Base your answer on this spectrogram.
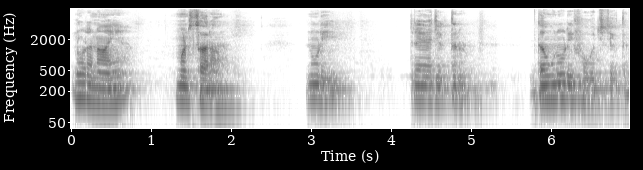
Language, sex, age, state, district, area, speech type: Dogri, male, 18-30, Jammu and Kashmir, Udhampur, rural, spontaneous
